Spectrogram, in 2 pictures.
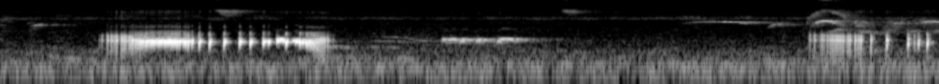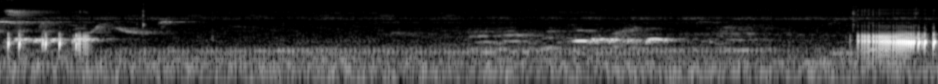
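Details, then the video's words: Local Zebra dove of Indonesia singing in the kerot style to prompt other doves to answer: three loud bursts of rapid pulsed cooing, with softer short coos between them over a steady background hiss. "Suara perkutut lokal gacor kerot AMPUH bikin nyaut seketika"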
